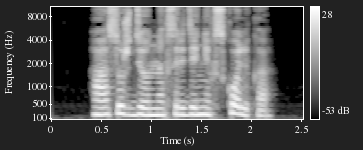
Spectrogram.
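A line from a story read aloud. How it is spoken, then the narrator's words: Snorting. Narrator (Russian): Ашияр хмыкнул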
